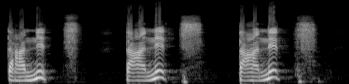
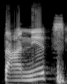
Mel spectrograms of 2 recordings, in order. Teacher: So it will be quite not E. We don't have to pronounce E, proper E. We have to like short glimpse of E.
